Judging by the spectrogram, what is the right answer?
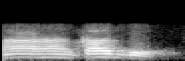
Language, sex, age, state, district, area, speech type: Odia, male, 60+, Odisha, Gajapati, rural, conversation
